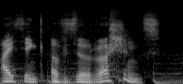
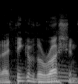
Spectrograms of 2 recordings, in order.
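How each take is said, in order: First: It is said in a German-sounding accent. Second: It is said in a Russian-sounding accent.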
